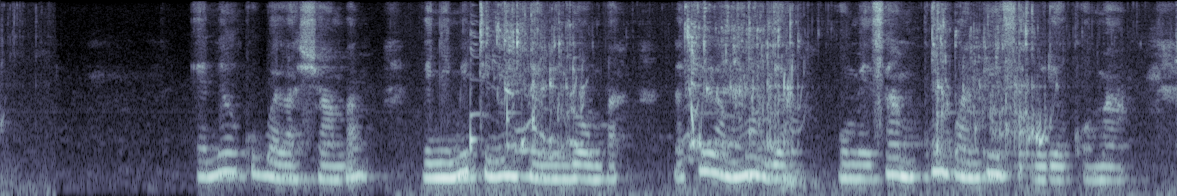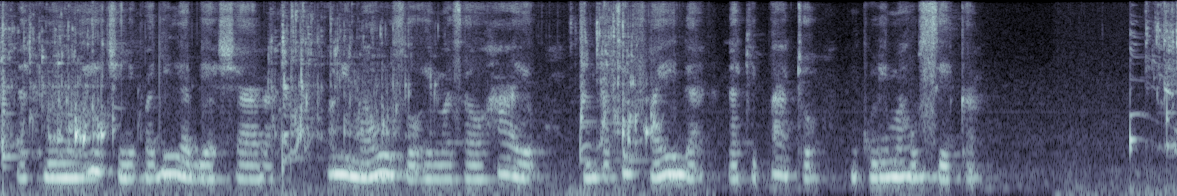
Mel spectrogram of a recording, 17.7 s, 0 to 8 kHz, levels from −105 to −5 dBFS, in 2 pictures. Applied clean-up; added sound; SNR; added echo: none; Liquid; 9 dB; none.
